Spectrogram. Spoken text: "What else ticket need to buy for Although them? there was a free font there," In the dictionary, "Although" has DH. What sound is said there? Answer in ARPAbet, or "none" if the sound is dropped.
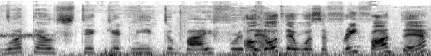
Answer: none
